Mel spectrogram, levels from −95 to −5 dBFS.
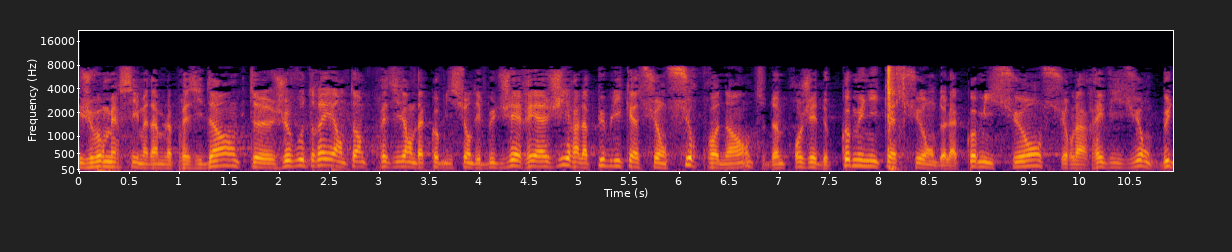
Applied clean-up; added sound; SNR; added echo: none; Splash, splatter; 1 dB; none.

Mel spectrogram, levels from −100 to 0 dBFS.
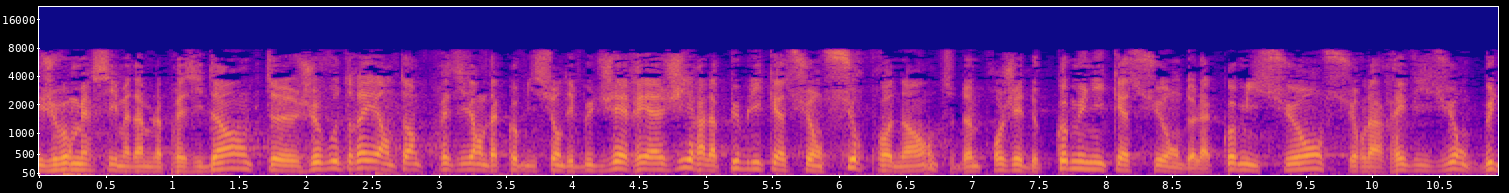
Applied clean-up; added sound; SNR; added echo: none; none; none; none.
